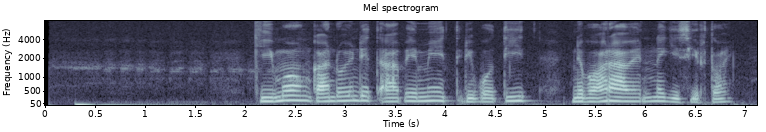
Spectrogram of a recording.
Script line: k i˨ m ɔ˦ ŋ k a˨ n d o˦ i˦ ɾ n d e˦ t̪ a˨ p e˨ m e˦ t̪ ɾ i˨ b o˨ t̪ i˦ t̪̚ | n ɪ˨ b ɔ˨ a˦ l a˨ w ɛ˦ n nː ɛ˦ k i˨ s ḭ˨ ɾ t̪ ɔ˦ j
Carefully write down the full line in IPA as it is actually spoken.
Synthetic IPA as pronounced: k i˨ m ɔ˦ ŋ k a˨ n d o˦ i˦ n d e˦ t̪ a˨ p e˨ m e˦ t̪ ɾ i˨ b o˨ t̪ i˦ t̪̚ | n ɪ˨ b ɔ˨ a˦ ɾ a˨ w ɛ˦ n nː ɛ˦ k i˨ s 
